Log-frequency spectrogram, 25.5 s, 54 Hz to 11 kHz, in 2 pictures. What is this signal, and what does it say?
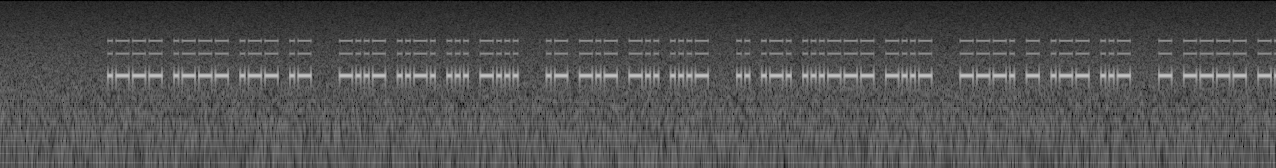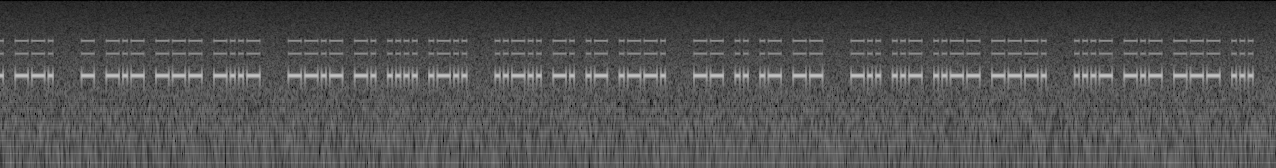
Morse code (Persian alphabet), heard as a keyed tone, machine-sent, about 29 wpm, 1000 Hz. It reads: ججوا خفسب اکدذ یرقخ چتوط تشنژ تکعخ گنحل ضناپ میام دطغچ ذکعس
